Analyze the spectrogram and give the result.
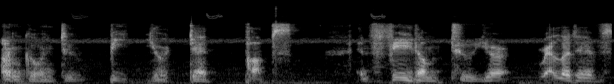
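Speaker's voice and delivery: very rough, deep, gravelly voice. Game narrator voices what the creature hears, in a gravelly voice. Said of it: "it hears a real grovelly voice".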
